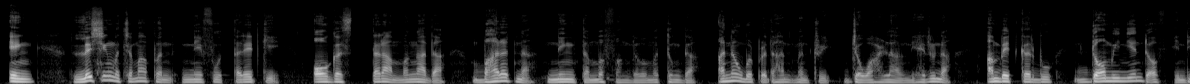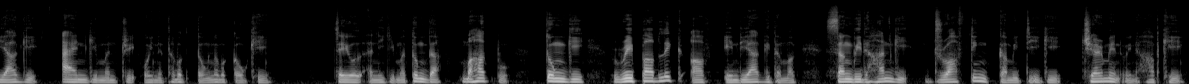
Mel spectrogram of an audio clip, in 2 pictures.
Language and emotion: Manipuri, neutral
